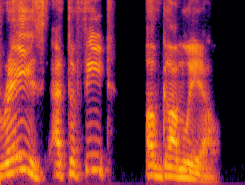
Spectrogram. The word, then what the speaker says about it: Gamaliel: Gamaliel, mm-hmm. whom you see not only in Acts chapter 5, we usually say Gamaliel, right? But Gamaliel is how we pronounce it.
